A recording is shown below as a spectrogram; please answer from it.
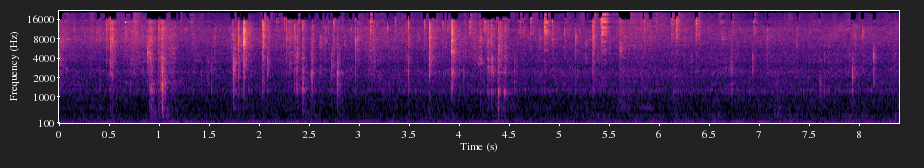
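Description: Dried red chillies fry in a hot pan with lentils, giving continuous crisp sizzling and popping crackles close by with scattered sharp ticks throughout.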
